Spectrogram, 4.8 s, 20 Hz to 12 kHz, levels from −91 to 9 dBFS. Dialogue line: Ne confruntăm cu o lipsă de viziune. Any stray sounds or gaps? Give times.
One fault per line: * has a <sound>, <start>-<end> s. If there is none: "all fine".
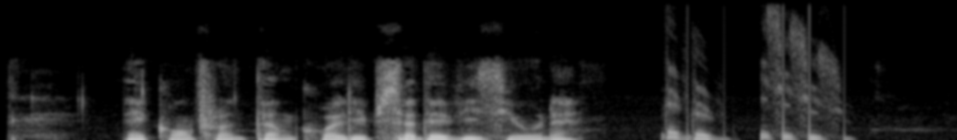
* has a chirp, 3.3-4.3 s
